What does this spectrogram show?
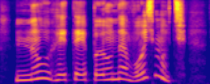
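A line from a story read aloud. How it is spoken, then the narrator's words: Laughing. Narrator (Belarusian): засмяяўся Паўлік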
